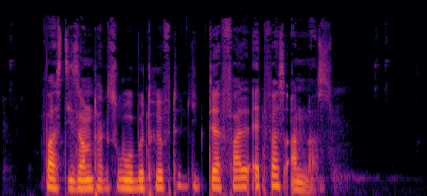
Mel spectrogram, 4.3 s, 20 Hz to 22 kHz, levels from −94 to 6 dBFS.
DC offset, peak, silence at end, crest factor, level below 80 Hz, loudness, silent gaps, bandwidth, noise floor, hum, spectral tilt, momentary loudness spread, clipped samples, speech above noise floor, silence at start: under 0.1%; -8 dBFS; 1 s; 20 dB; -56 dBFS; -27 LUFS; none; 16 kHz; -74 dBFS; none; -6.5 dB/octave; 12 LU; under 0.1%; 48 dB; 0.45 s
